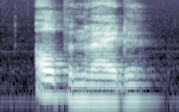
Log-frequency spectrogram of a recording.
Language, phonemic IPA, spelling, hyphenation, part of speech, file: Dutch, /ˈɑl.pə(n)ˌʋɛi̯.də/, alpenweide, al‧pen‧wei‧de, noun, Nl-alpenweide.ogg
- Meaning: alpine pasture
